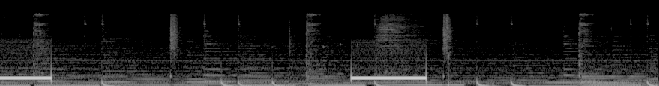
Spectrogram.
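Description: A telephone line rings during a radio call-in: two long, steady ringback tones sound about four seconds apart, over quiet background music.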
